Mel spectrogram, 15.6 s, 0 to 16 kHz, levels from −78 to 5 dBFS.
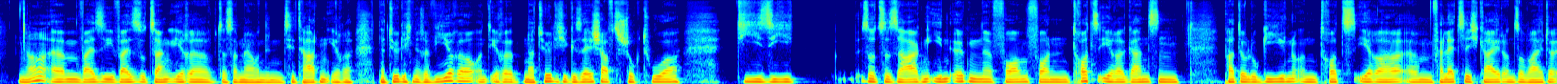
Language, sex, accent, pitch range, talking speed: German, male, German, 105-120 Hz, 160 wpm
